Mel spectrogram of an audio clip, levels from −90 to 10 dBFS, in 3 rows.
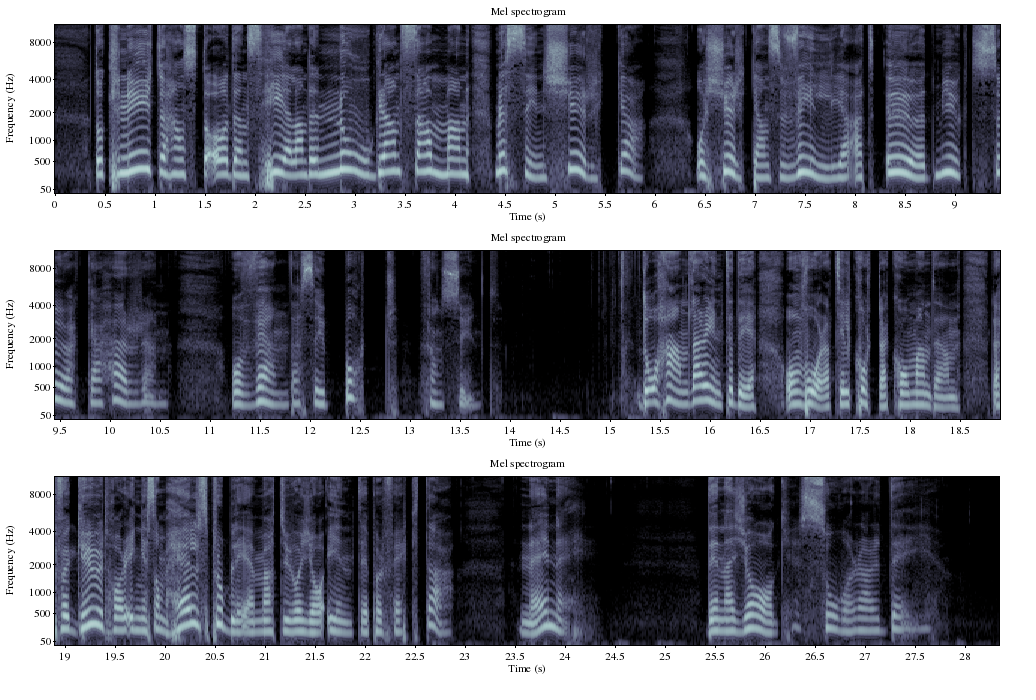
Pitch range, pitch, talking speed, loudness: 195-265 Hz, 225 Hz, 110 wpm, -20 LUFS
